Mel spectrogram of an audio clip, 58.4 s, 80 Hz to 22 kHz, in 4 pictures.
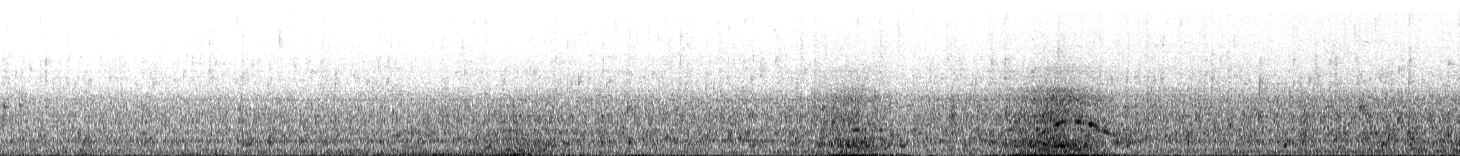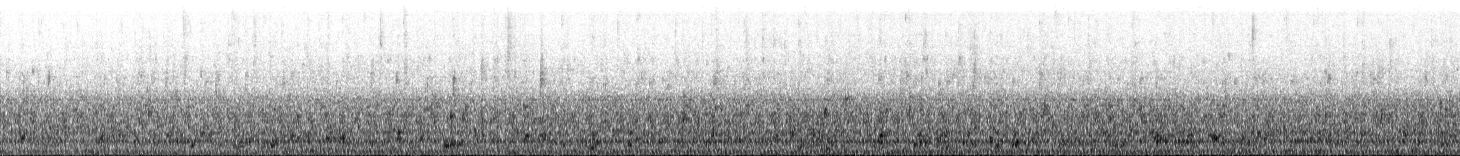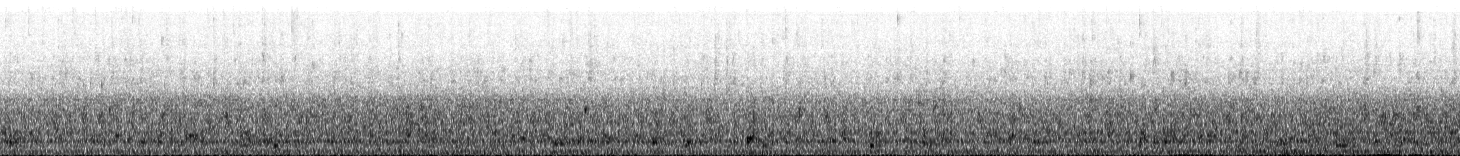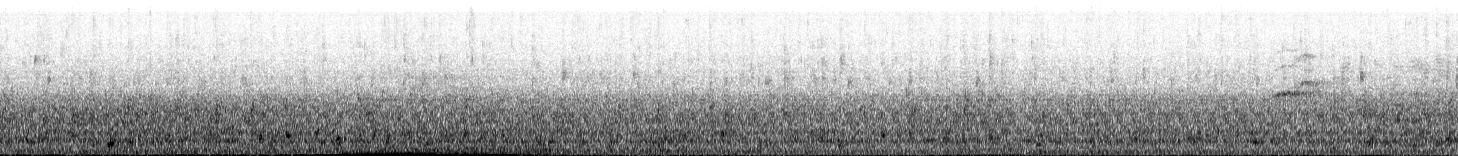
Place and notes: Ein Tag an meinem Fenster - 2020-03-25
Baden-Württemberg, Deutschland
